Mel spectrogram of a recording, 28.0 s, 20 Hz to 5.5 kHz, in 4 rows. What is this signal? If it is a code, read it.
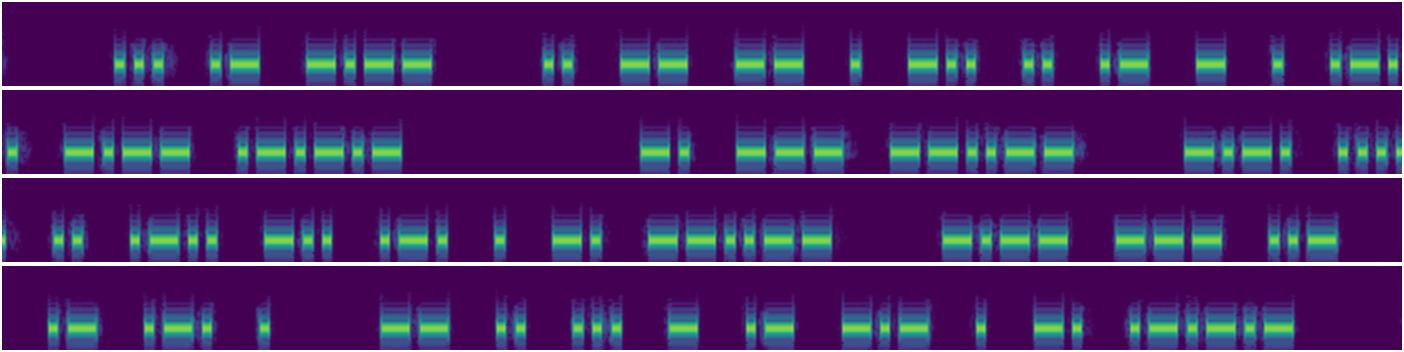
Morse code, heard as a keyed tone, about 25 wpm, spaced as for 20 wpm, 700 Hz. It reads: SAY IMMEDIATELY. NO, CHILDREN, YOU ARE MISTAKEN.
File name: Pinocchio / Pinocchio ch1 15 25 ik1hge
